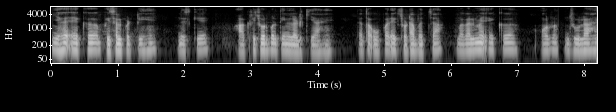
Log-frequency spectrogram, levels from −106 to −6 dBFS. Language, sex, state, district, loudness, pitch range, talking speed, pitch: Hindi, male, Chhattisgarh, Bastar, -37 LUFS, 115-125 Hz, 170 wpm, 120 Hz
